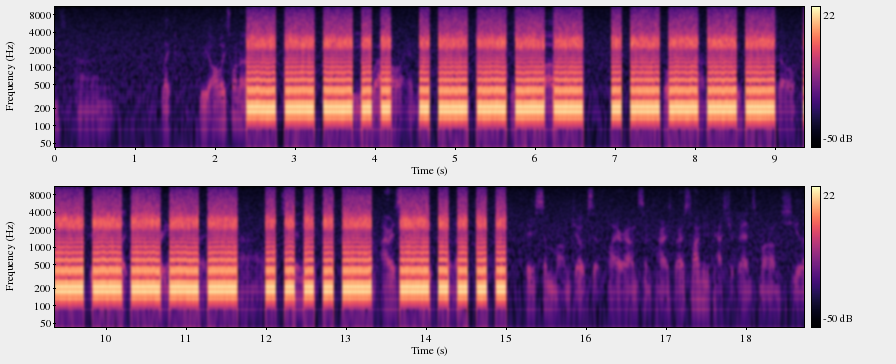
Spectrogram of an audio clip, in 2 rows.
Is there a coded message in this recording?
Yes: Morse code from 2.3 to 15.1 s, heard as a buzzer, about 10 wpm, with speech in English. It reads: 811046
